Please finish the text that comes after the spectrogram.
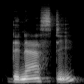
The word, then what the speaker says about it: dynasty: And then we have also another word that is dynasty. D-I-N-A-S-T-Y. Dynasty in British, okay? And in American, it is dynasty. What is it? How do you say? Dynasty in American and in British dynasty.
